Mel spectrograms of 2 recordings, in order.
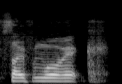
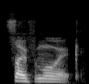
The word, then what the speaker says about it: Sophomooreik: Sophomooreik. – How do you say it? – Sophomooreik.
